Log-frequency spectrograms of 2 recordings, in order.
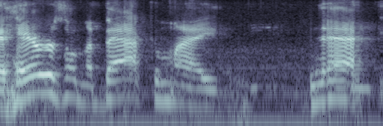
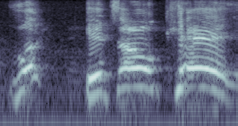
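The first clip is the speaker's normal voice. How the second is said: calling out reassurance; 10 semitones higher than usual. Retold or imitated. Storyteller calling to screaming kids in tunnel, high reassurance. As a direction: call across to calm them down.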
